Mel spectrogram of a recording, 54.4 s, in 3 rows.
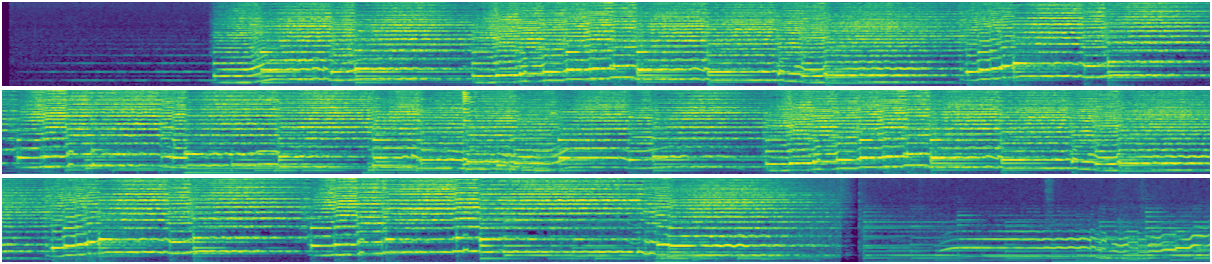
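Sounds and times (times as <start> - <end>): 
slow instrumental background intro music: 0.3 - 54.3.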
